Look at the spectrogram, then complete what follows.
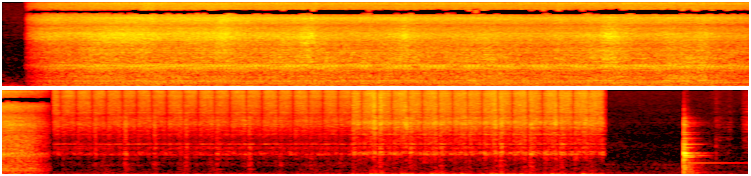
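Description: Scratchy abrasive scrubbing on the grater's sheet-metal housing, done by hand with an abrasive pad. It is loud for about the first eight seconds, then quieter, and stops about a second before a single sharp metallic clink that rings briefly as the housing is set down.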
